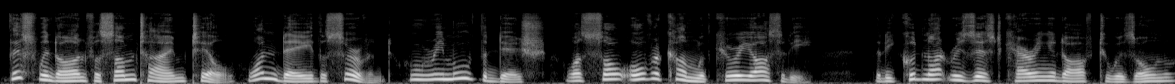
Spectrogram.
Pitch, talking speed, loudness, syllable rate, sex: 175 Hz, 165 wpm, -16 LUFS, 4.2 syllables/s, male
